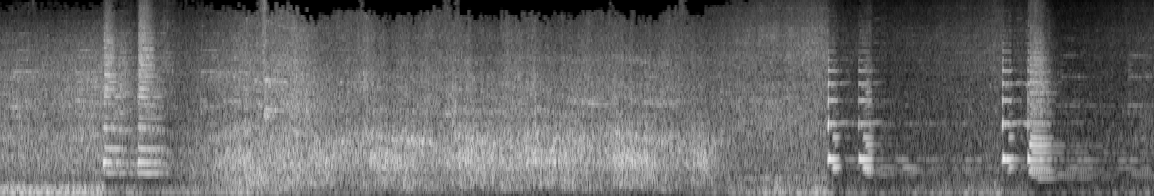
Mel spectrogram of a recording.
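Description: Metrolink commuter train sounding its horn about a second in, then its bi-level coaches passing close with a steady rush of wheels on rail. Near the end a diesel locomotive's horn gives four short blasts in two pairs.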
